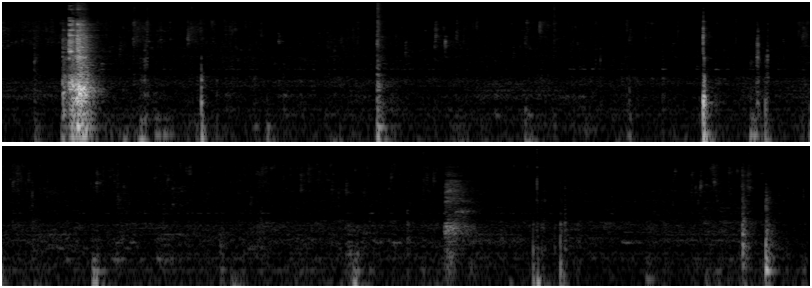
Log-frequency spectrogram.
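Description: Milkfish (bangus) being rinsed under water in a kitchen sink before being made into daing. Faint trickling water runs throughout, broken by scattered clanks of a pan and utensils.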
